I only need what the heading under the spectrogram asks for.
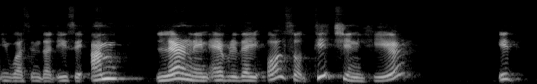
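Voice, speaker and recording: With a strong coastal Mexican accent, this voice talks at a fairly slow pace, its pitch swinging very widely. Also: woman. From Mexico, Acapulco (Guerrero coast). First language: Spanish. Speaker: English teacher in workshop. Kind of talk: workshop discussion.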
